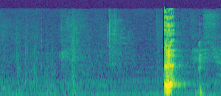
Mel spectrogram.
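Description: A man lets out one brief, sharp "uh" near the end; otherwise there is only a faint steady hum.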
